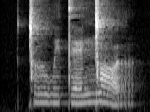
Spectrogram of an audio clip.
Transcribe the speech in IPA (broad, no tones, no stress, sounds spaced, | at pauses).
ǀ ʊː w ɪ t ɛ ŋ͡ǀ ɔ r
